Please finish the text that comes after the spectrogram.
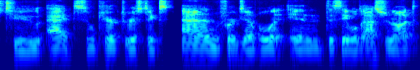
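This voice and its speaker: A man from Canada, a playwright, talking reflectively as an interview guest. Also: on the low side.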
